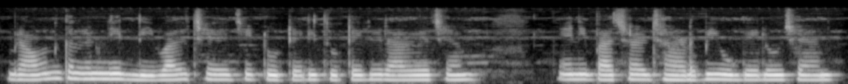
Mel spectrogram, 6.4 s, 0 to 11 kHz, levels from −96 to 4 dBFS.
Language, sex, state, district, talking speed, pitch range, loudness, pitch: Gujarati, female, Gujarat, Valsad, 140 wpm, 185-200 Hz, -13 LUFS, 190 Hz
